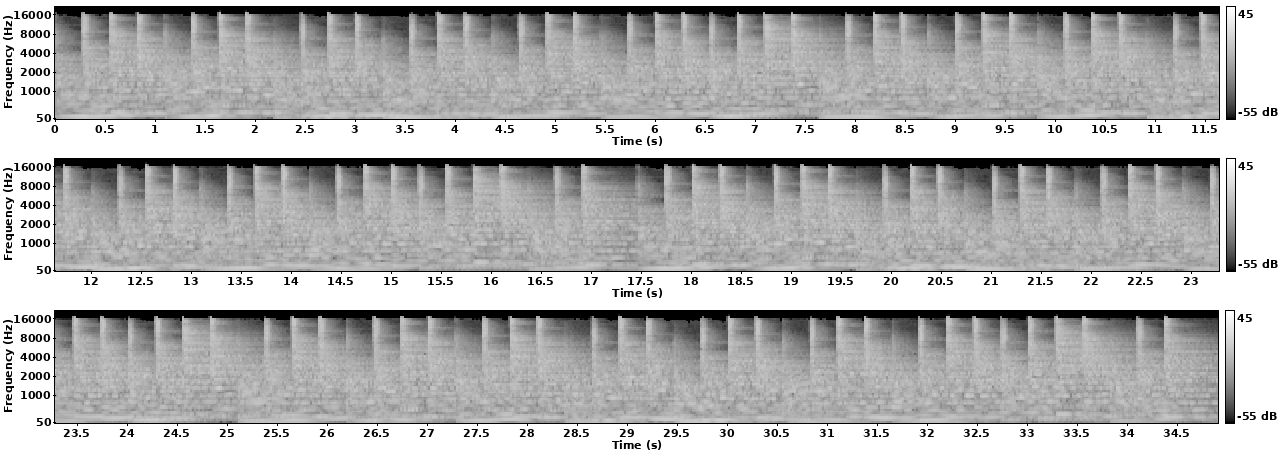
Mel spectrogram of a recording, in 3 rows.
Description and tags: Music Loop 110bpm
